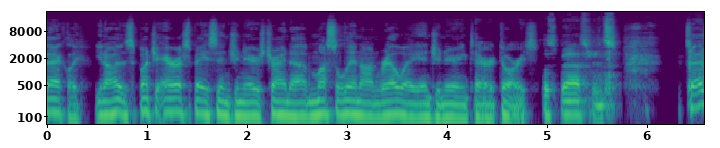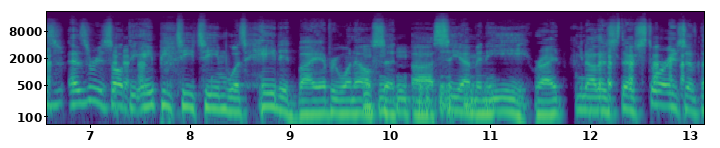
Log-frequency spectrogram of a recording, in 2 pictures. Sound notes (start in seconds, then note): 7.2 laughter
